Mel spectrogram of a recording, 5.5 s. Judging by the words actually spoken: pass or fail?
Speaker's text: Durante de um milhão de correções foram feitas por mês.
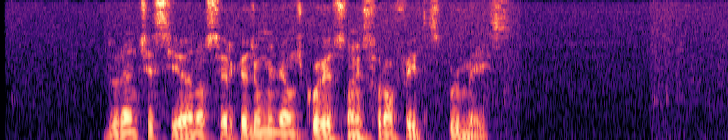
fail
